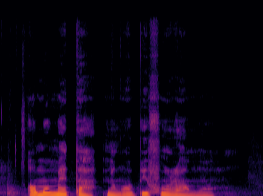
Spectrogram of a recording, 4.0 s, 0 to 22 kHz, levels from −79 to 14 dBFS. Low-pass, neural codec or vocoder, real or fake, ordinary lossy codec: 19.8 kHz; vocoder, 44.1 kHz, 128 mel bands, Pupu-Vocoder; fake; none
